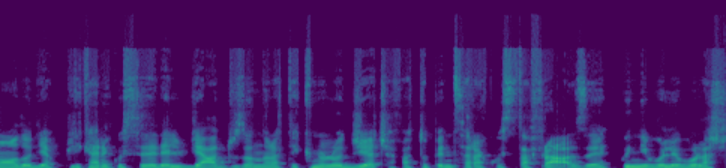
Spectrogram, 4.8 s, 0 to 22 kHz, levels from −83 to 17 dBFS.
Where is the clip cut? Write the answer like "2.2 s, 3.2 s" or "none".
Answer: 2.9 s

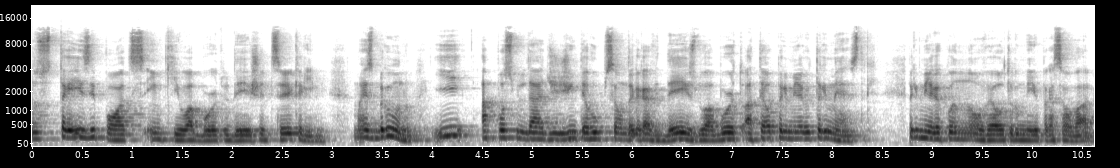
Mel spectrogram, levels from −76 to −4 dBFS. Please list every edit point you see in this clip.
3.2 s, 8.7 s

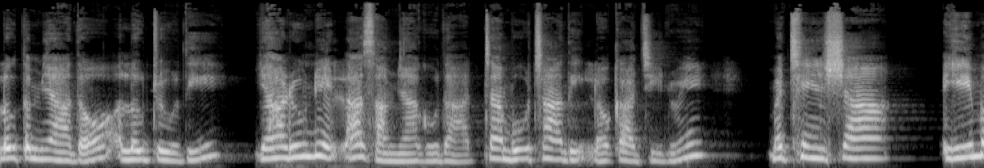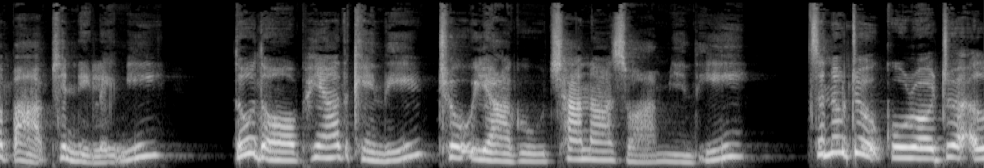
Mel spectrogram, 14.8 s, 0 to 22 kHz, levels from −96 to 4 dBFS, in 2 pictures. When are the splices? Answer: none

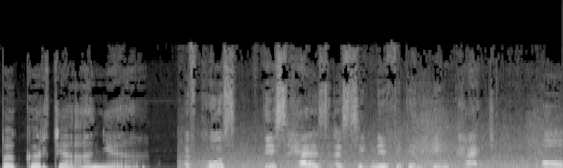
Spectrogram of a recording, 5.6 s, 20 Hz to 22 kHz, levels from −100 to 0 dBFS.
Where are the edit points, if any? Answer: 1.8 s

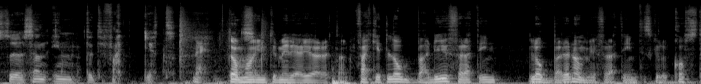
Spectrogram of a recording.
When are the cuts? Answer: 3.5 s, 5.3 s

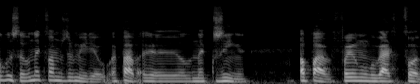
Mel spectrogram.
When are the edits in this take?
1.3 s, 3.0 s

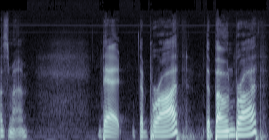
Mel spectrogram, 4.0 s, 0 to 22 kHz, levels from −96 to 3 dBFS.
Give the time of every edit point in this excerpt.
none

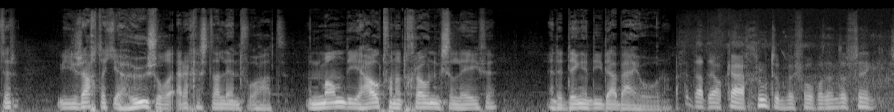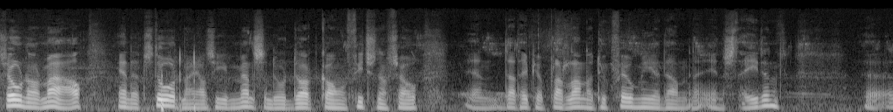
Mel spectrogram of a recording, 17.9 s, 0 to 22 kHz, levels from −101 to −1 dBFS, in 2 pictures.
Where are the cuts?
3.0 s, 13.4 s, 15.9 s

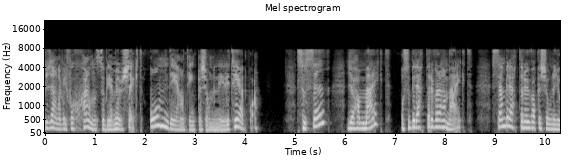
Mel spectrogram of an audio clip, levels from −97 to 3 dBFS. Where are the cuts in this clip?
none

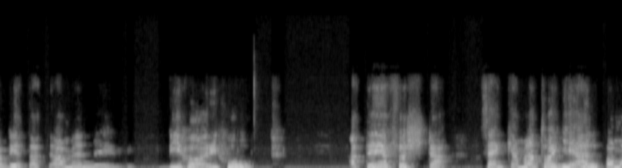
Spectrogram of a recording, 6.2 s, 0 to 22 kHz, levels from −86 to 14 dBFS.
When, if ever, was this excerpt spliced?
1.4 s

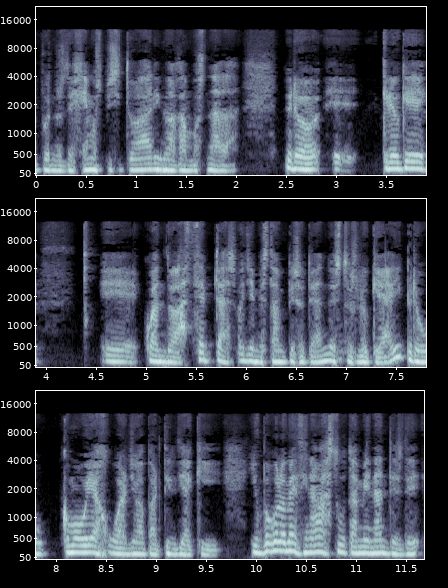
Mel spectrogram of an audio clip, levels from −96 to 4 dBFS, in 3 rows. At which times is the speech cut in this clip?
none

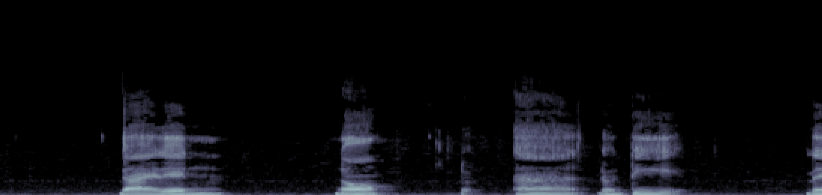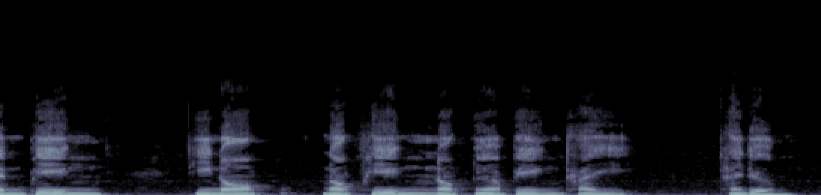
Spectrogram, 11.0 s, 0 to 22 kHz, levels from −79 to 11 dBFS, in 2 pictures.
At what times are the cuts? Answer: none

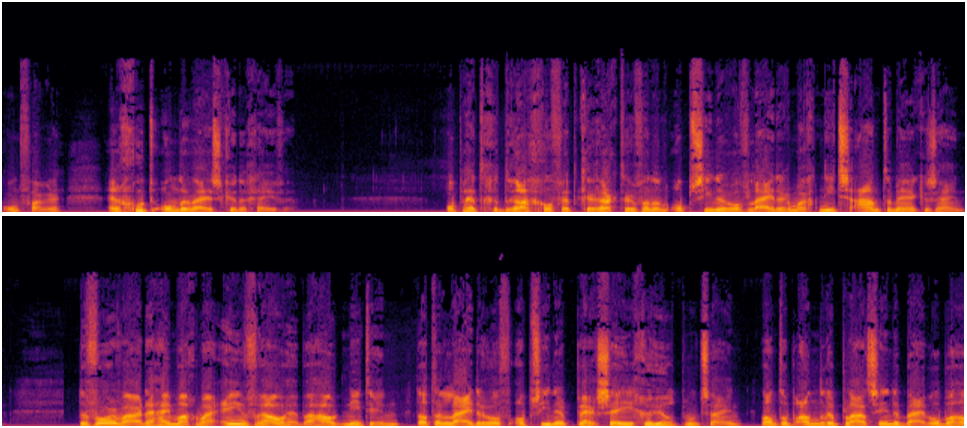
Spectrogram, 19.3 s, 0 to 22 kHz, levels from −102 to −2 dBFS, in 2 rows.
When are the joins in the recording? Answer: 10.2 s, 13.7 s, 17.2 s

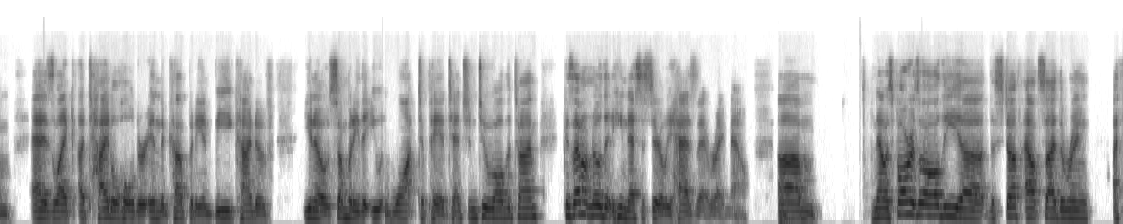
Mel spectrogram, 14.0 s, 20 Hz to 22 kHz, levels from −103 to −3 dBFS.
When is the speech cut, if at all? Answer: 4.8 s

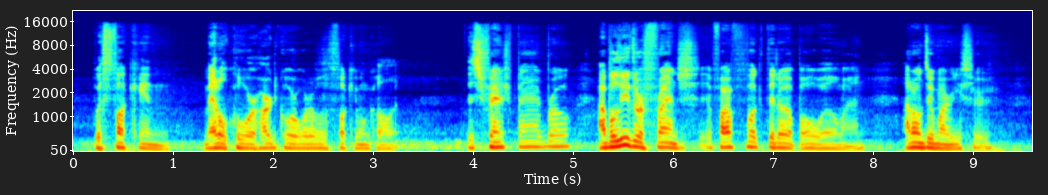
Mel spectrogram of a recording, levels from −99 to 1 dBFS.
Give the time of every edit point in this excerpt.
3.9 s

